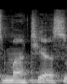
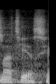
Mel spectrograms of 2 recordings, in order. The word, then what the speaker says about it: Matthias: And Matthias, am I correctly pronouncing his... – He doesn't mind how you say it, but it's Matthias. – Matthias, yeah, yeah.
